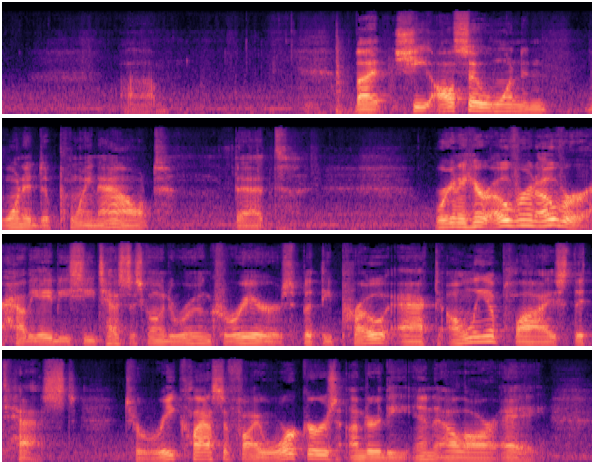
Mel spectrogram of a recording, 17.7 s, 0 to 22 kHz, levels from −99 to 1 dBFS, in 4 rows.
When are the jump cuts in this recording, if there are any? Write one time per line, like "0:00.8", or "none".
none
